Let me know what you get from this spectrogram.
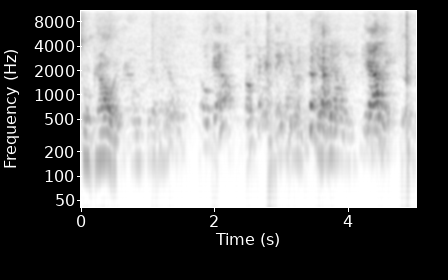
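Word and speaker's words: Eau Galle: in the town of Al Oall. I'm not sure I'm pronouncing that correctly. In St. Croy County, it's Ogali.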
